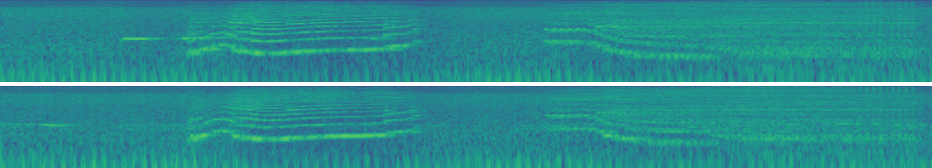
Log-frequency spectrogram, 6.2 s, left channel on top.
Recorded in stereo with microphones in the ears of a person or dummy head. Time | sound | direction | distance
1.2 | a squeak | 25° left (ahead or behind) | 8.5 m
